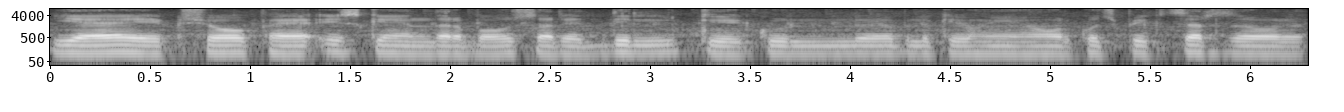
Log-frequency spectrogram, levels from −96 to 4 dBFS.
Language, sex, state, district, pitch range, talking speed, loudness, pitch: Hindi, male, Rajasthan, Bikaner, 110-120 Hz, 180 wpm, -18 LUFS, 115 Hz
